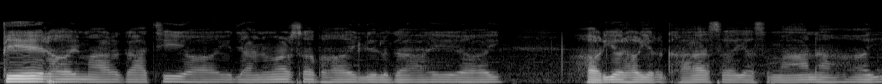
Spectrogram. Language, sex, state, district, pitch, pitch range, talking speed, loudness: Hindi, male, Bihar, Vaishali, 110 Hz, 110-115 Hz, 95 wpm, -27 LUFS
